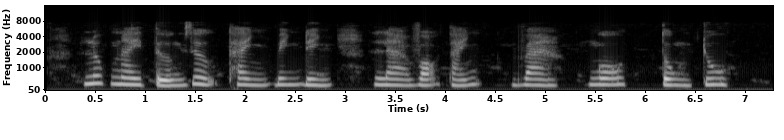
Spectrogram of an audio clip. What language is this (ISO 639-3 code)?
vie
